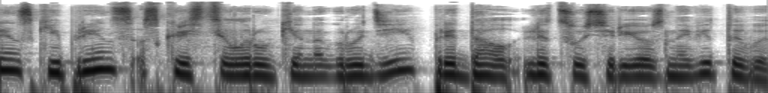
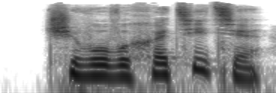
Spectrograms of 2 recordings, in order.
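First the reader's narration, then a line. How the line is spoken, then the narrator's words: Irritated, impatient question. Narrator (Russian): раздраженно спросил лэр Рейнольдс, желая поскорее избавиться от ночного гостя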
